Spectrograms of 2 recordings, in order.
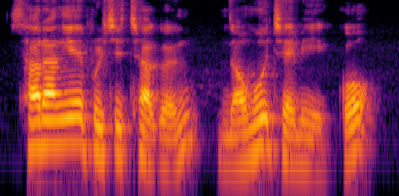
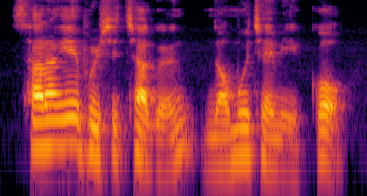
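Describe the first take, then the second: No difference in how they are said.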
